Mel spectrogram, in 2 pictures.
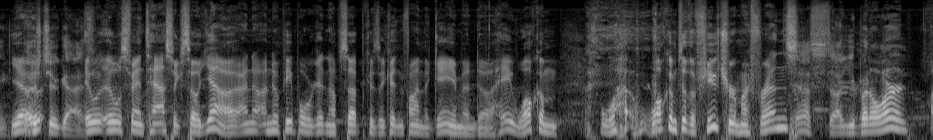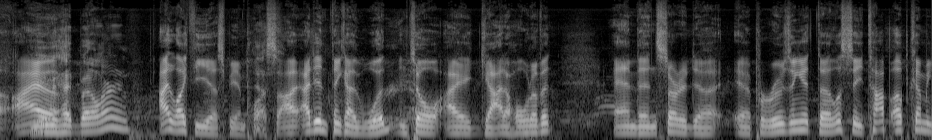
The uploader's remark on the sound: live from The Union Pub and Grill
